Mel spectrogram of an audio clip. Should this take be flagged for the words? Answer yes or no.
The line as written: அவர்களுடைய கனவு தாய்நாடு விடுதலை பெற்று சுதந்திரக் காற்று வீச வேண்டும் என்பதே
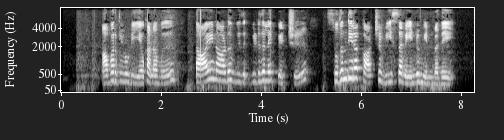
no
